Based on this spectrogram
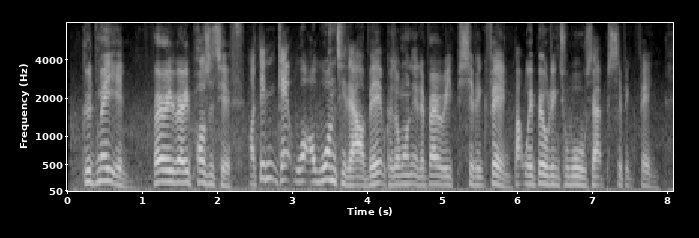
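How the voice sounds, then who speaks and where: A man with a southern English accent, fairly high-pitched, very fast, with lively intonation. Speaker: cleaning business owner and vlogger. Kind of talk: vlog to camera.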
